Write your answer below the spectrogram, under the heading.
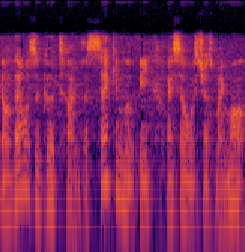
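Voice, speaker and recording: Vocal fry and very wide pitch swings in a man's voice. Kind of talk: casual film review to camera. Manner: stuttering, mumbling.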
